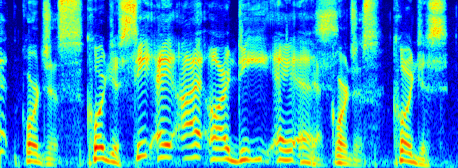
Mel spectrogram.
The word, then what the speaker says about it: Cairdeas: Cairdeas.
